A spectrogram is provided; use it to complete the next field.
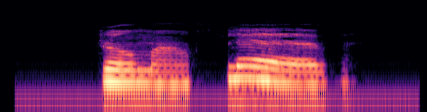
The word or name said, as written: roman-fleuve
